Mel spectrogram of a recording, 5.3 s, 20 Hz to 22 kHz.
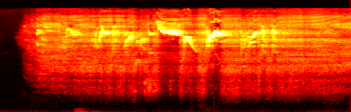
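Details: Andean siskin song from the Río Blanco reserve, Caldas, Colombia, a species found at 1,600–4,100 m: a fast, jumbled run of high, thin twittering and buzzy notes with quick sweeping whistles, continuous for several seconds.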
